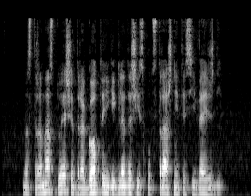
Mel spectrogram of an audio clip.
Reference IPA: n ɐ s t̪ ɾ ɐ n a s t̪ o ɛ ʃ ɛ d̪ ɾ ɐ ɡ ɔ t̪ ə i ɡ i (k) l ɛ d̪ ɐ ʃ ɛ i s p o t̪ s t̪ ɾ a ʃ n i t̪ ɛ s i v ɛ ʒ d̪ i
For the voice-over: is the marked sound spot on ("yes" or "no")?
no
